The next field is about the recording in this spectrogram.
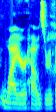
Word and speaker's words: Weyerhaeuser: They pronounced it Weyerhaeuser then, that old German name.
